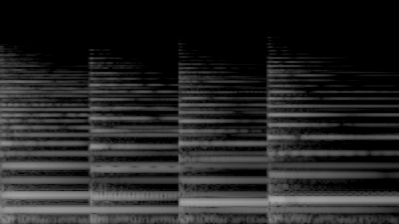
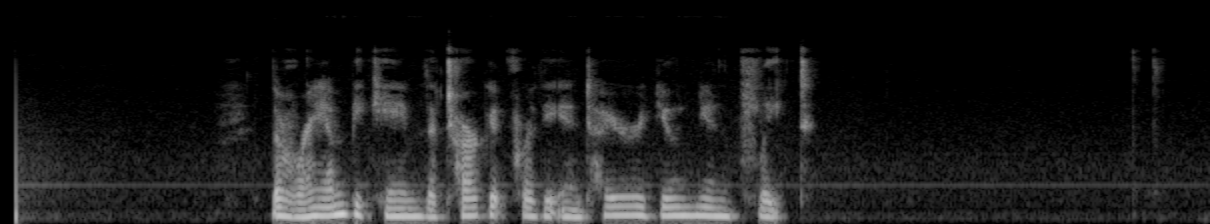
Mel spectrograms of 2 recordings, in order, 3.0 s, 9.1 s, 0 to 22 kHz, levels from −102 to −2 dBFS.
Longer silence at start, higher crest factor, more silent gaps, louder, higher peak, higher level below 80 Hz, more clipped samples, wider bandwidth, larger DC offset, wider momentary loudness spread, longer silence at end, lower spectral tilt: second, 0 s vs 2.05 s; about the same, 14 dB vs 18 dB; neither; second, -45 LUFS vs -33 LUFS; second, -30 dBFS vs -18 dBFS; about the same, -68 dBFS vs -66 dBFS; neither; about the same, 9.2 kHz vs 9.2 kHz; neither; second, 7 LU vs 11 LU; second, 0 s vs 3 s; second, -5 dB/octave vs -7 dB/octave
